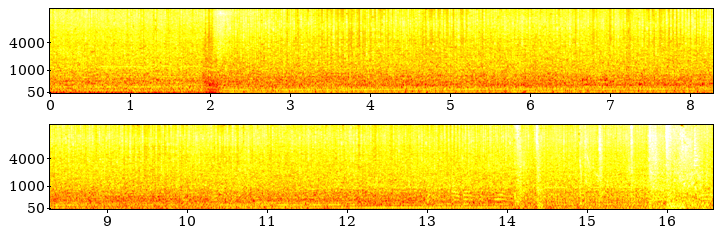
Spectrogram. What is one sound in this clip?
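An engine rumbles steadily as a vehicle drives over rough ground.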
